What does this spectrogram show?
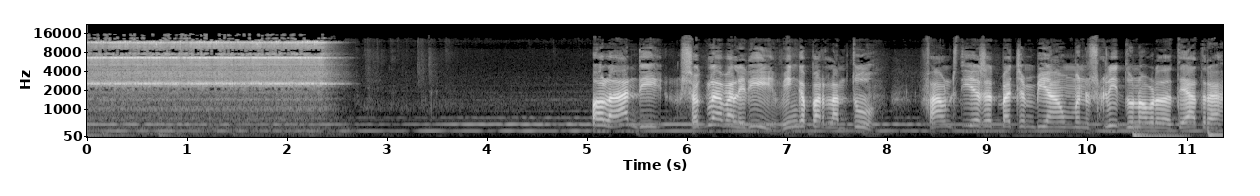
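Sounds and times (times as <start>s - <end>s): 
doorbell buzzing: 0.0s - 2.7s
speech: 5.1s - 11.3s.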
